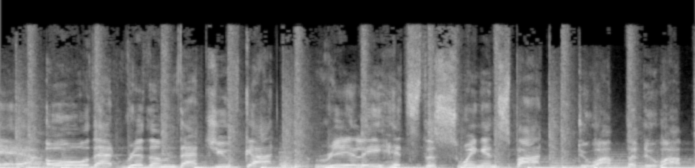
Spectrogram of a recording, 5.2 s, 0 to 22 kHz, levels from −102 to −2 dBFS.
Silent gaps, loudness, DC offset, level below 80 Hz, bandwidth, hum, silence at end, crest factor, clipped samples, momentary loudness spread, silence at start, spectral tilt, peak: none; -15 LUFS; 0.3%; -22 dBFS; 19.5 kHz; none; 0 s; 14 dB; under 0.1%; 3 LU; 0 s; -4.5 dB/octave; 0 dBFS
